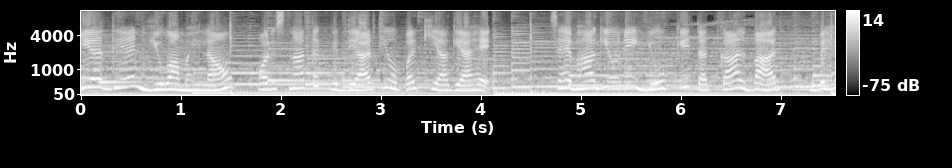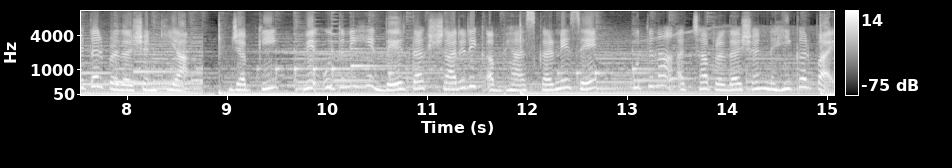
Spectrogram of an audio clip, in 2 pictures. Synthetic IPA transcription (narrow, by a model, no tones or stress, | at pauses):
jeːɐd̪ʱjənjʊʋamɐɦɪlaːõ | ɔːɾsnaːt̪əkʋɪd̪jaːɾt̪ʰijõpɐɾkijaɡɐjaɦɛː | sɛɦbʱaːɡijõnejoːɡ̚ket̪ɐt̪kaːlbaːd̪bɛɦt̪əɾpɾɐd̪əɾʃənkija̰ː | d͡ʒɐb̚kiʋeʔʊt̪neɦid̪eːɾt̪ɐkʃaːɾiːɾɪkɐbʱjaːskɐɾnese | ʊt̪naʔɐtːʃʰapɾɐd̪əɾʃənːɐɦĩkɐɾpa̰ːḛː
